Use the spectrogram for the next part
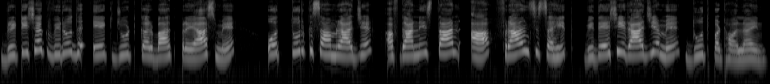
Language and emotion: Maithili, neutral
